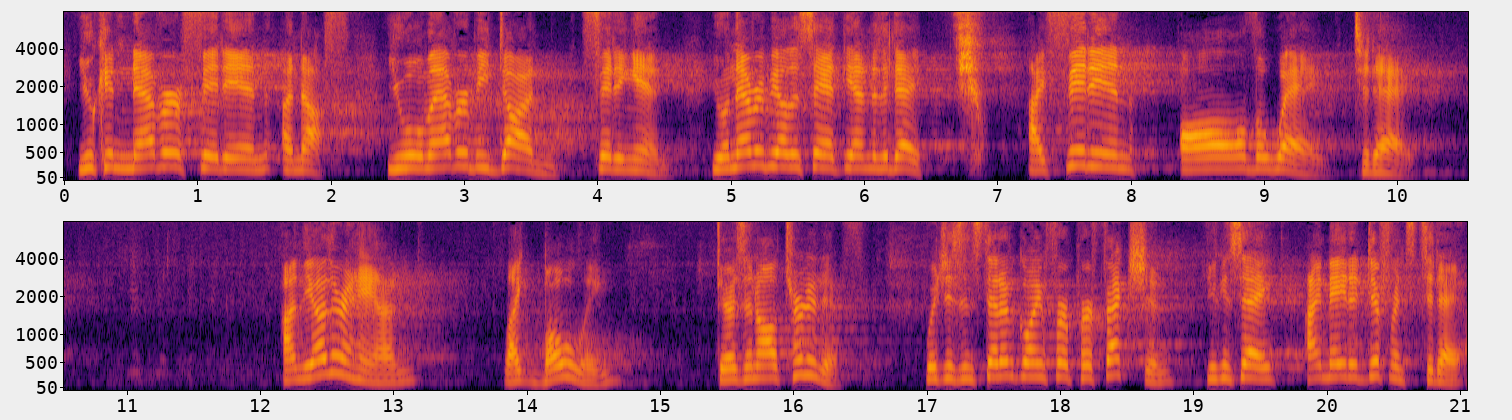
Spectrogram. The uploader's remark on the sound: Live at Catalyst 2010.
